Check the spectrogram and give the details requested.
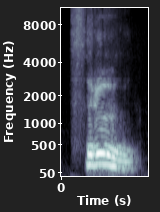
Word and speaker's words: through: Outra também, mais ou menos parecida com essa com TH, mas a pronúncia é totalmente diferente também. Through.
